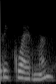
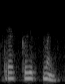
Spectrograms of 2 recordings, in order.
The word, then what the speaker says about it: requirement: Sederhananya, istilahnya dari requirement to specification. Ingat, ini requirement, not recruitment. Bacanya requirement, karena masih kebanyakan ada yang salah bacanya kalau tahapan-tahapan metodologi rekrutmen Bu. Padahal yang benar adalah requirement.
